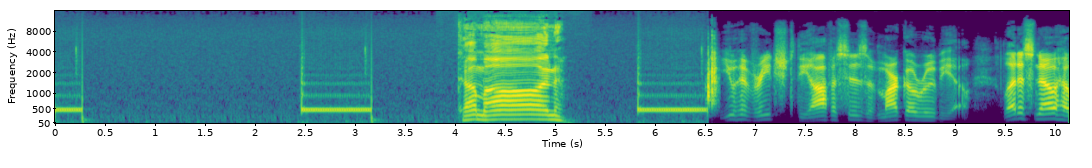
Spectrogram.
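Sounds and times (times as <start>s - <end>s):
phone line ringing with electronic tones: 2.5s - 3.2s, 5.8s - 6.5s
speech: 4.1s - 5.2s, 7.1s - 10.1s.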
